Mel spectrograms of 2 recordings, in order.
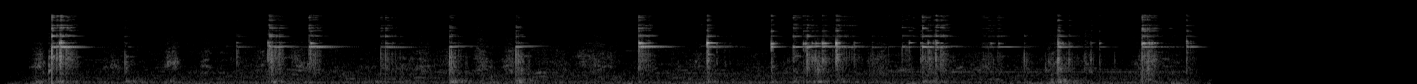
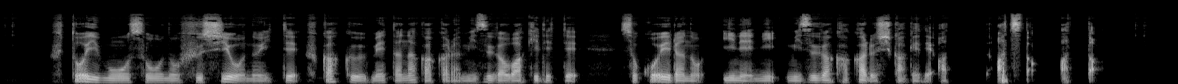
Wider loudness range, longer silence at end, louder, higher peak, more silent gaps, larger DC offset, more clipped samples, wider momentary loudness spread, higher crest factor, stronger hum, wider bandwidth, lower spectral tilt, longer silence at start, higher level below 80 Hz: first, 7 LU vs 4 LU; first, 2.1 s vs 0.8 s; second, -36 LUFS vs -22 LUFS; second, -12 dBFS vs 0 dBFS; neither; neither; neither; first, 21 LU vs 13 LU; about the same, 28 dB vs 24 dB; neither; about the same, 11.5 kHz vs 11.5 kHz; second, -1 dB/octave vs -2.5 dB/octave; second, 0.25 s vs 0.5 s; second, -64 dBFS vs -56 dBFS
